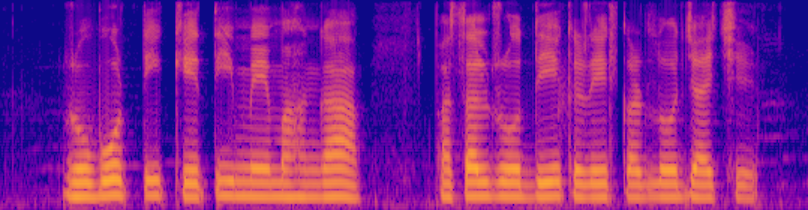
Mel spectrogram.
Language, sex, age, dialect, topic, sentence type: Maithili, female, 31-35, Angika, agriculture, statement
